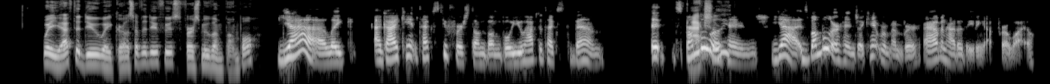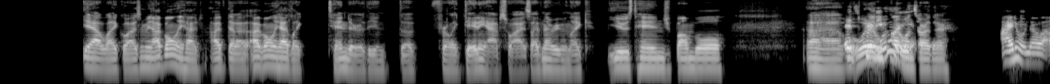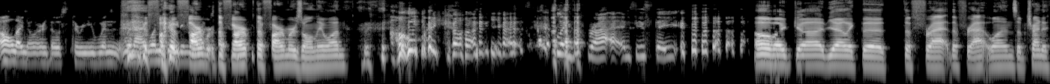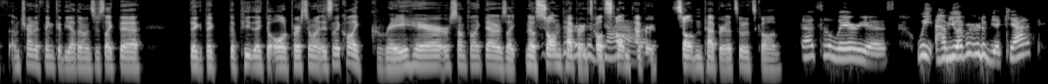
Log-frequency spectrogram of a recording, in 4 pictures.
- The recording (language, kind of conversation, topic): English, unstructured, How do you navigate modern dating and technology to build meaningful connections?
- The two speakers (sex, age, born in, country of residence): female, 18-19, Egypt, United States; male, 18-19, United States, United States
- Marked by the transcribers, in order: laugh; laughing while speaking: "Far"; chuckle; laughing while speaking: "Oh my god, yes"; laugh; laugh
